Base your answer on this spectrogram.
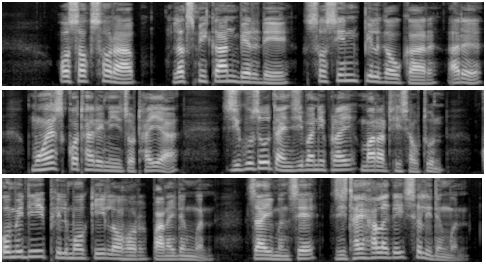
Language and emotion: Bodo, neutral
